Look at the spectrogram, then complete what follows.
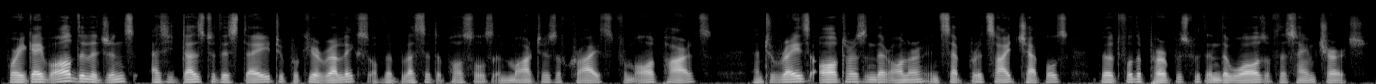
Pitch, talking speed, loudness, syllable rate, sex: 110 Hz, 205 wpm, -22 LUFS, 5.3 syllables/s, male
